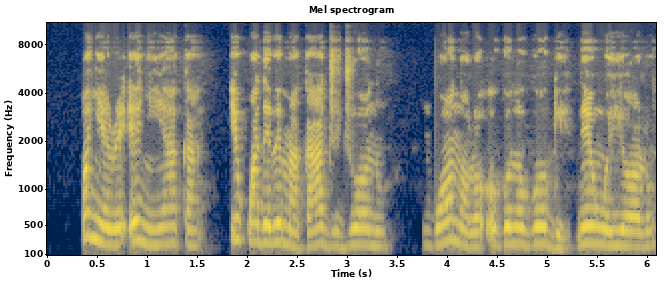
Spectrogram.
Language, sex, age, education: Igbo, female, 15-29, tertiary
